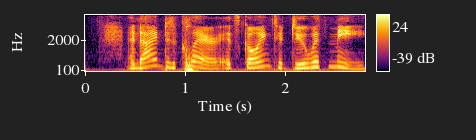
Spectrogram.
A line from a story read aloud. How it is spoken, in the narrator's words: he cried, in delight at the large flat cake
